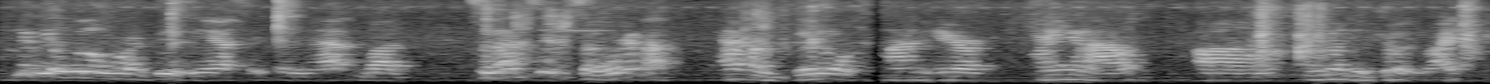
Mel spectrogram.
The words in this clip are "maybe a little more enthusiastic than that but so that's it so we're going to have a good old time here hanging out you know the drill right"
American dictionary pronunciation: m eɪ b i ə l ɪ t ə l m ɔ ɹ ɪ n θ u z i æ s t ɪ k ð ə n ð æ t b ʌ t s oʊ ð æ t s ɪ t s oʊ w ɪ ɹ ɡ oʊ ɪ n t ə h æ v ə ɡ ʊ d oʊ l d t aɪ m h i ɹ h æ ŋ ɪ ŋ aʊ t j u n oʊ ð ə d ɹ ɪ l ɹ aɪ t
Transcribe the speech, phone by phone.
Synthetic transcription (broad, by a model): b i ə l ɪ t l m ɔ ɹ ɪ n θ u z i æ s t ɪ k ð ə n ð æ t b ʌ t s oʊ ð æ t s ɪ t s oʊ w ɪ ɹ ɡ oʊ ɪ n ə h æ v ə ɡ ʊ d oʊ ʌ t aɪ m h i ɹ h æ ŋ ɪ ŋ aʊ t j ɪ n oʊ ð ə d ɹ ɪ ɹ aɪ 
